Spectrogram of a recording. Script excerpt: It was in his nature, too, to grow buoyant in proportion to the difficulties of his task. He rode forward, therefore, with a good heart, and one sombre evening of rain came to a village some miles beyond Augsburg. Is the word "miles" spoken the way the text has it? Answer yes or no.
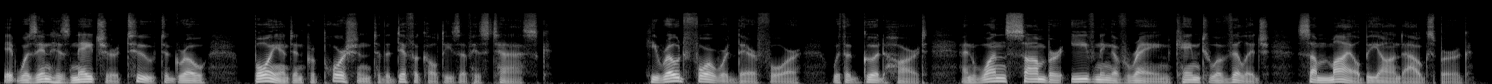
no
